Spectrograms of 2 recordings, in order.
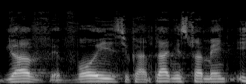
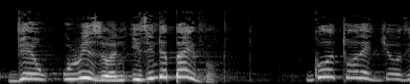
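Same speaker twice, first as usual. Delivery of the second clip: preaching emphasis; 10 semitones higher, 6 dB louder than usual. Real, not acted. Preaching climax.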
